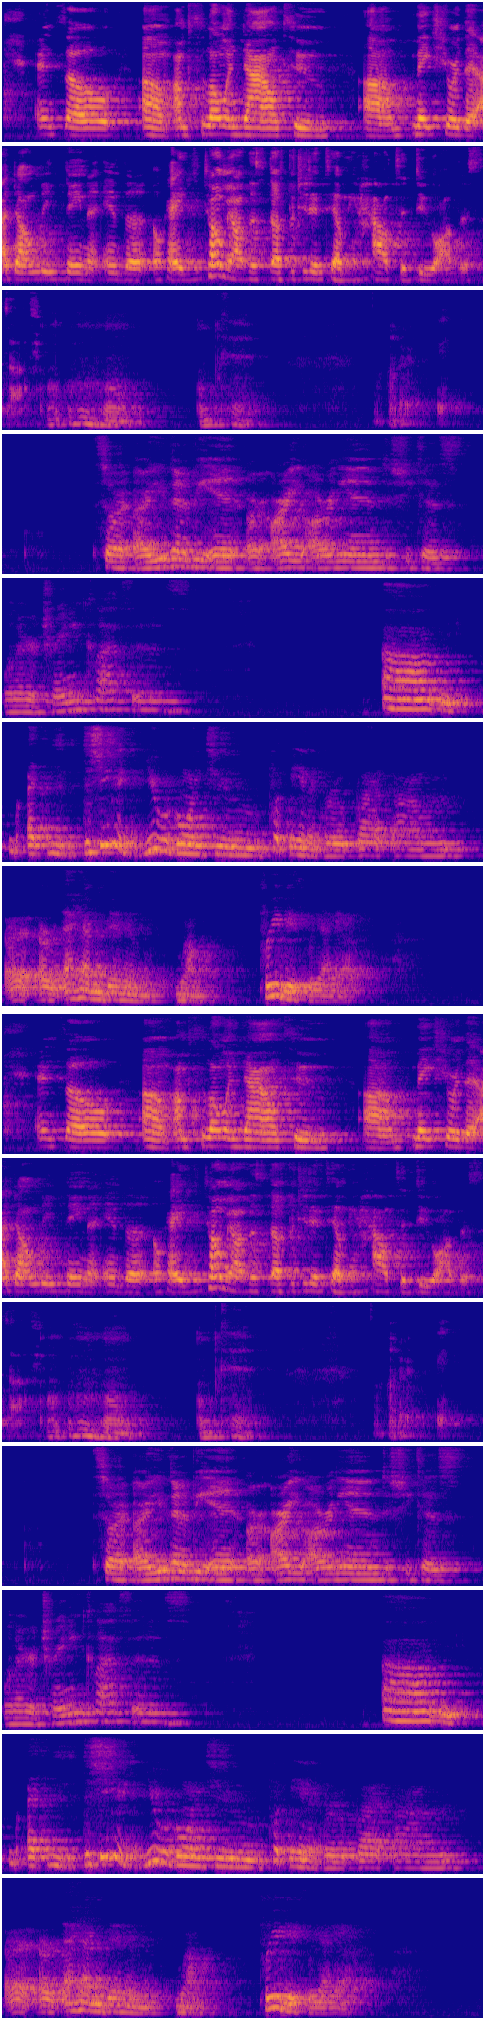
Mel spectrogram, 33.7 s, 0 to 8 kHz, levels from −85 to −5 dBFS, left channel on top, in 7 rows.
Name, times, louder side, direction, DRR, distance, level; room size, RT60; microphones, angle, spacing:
voice 1, 0.1-1.1 1.4-3.2 3.6-8.7 8.9-9.8, left 2 dB, 65° left, 4 dB, 2.1 m, -29 dB
voice 2, 10.1-10.9 11.6-12.1 13.5-13.6 14.0-14.1 15.3-18.9 19.3-21.0, right 1 dB, 45° right, 3 dB, 5.2 m, -36 dB
voice 3, 23.0-23.8 24.1-28.6 28.9-30.9 31.4-32.4, left 1 dB, 15° left, -2 dB, 4.4 m, -32 dB
26.5 x 14.5 x 8.8 m, 1.0 s
head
